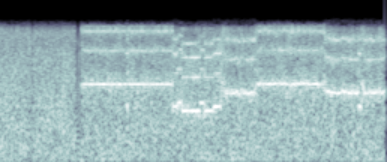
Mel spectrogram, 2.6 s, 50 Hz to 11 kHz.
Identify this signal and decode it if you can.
SSTV (slow-scan television), PD 290.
